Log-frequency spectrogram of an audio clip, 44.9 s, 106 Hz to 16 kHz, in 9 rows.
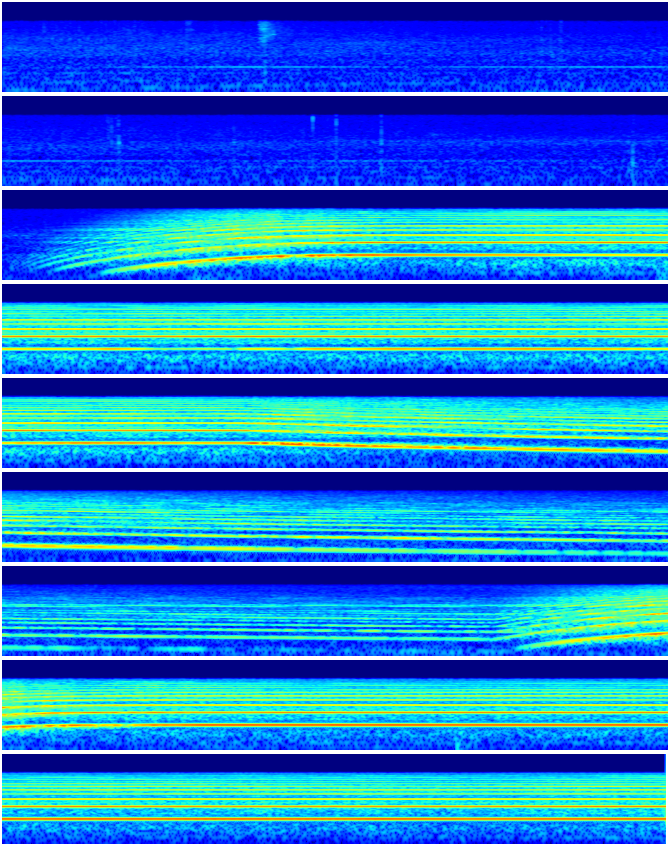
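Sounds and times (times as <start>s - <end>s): electric motor siren: 10.2s - 44.9s.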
